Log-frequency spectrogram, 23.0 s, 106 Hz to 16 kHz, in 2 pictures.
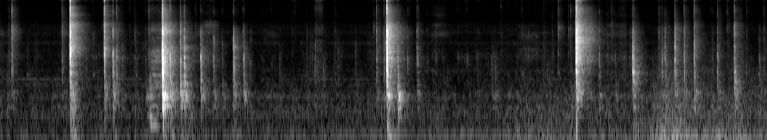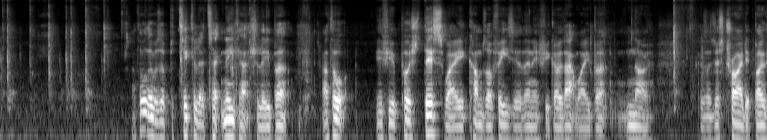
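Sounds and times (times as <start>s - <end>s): plastic clicks and snaps: 0.9s - 3.8s, 5.6s - 6.4s, 8.3s - 9.6s
low rumble of case handling: 4.4s - 16.3s.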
